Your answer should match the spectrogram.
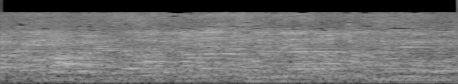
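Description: Steady background chatter of several people talking at once in a busy restaurant dining room.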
